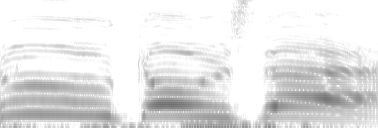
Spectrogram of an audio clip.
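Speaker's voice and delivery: odd monster or ogre voice, way up, very loud. Showing voice acting skill as an ogre: weird ogre voice. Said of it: "I'm gonna stop doing my weird ogre voice".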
